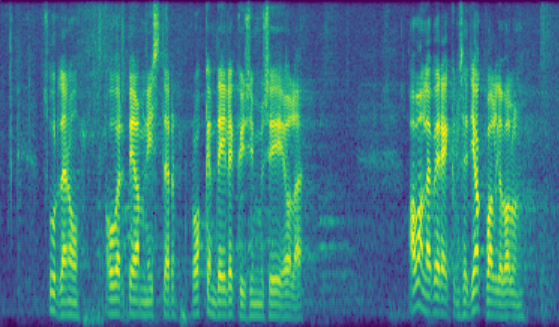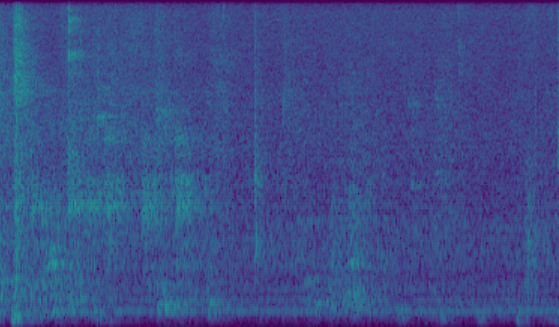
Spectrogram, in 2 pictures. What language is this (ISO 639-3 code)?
est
